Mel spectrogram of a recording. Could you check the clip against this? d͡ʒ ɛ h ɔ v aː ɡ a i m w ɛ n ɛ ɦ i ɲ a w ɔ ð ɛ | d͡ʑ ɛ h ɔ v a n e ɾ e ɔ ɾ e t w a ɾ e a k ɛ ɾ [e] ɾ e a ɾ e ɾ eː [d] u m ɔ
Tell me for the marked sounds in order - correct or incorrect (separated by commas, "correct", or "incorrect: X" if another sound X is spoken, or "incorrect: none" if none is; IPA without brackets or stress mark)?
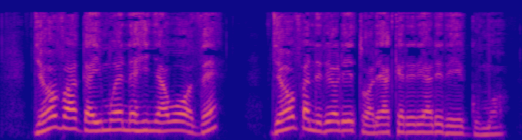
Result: correct, incorrect: ɡ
